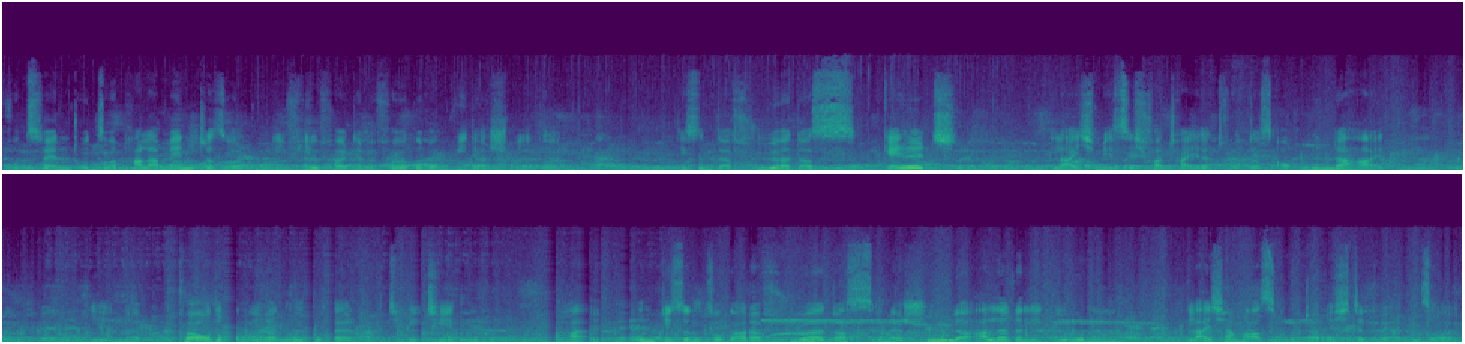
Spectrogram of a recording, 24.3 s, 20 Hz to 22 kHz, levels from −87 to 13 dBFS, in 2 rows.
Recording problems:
murmuring crowd; loud; throughout; 4 dB below the speech
choppy; very; at 6 s and from 14 to 18 s; 8% of the speech affected

